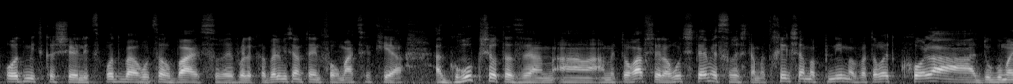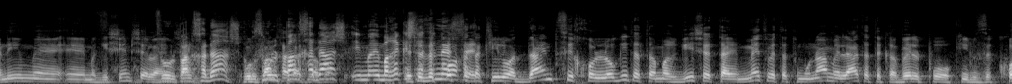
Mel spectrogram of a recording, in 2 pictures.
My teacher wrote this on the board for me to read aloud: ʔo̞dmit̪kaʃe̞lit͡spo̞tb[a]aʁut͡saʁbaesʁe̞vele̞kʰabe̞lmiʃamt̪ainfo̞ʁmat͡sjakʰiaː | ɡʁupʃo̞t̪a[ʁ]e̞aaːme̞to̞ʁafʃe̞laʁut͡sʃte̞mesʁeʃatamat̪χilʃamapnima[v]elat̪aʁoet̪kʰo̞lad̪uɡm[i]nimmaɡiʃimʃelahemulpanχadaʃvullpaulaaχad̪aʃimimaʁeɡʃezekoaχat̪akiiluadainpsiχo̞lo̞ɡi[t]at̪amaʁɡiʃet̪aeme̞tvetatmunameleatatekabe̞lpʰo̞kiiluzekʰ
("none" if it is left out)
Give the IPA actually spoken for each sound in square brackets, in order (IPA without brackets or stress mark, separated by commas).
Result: e, z, v, a, t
